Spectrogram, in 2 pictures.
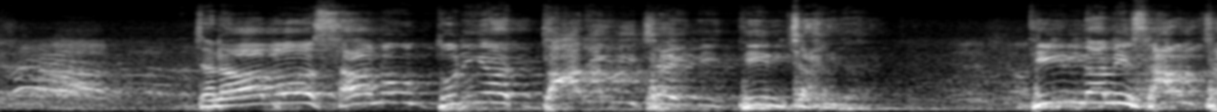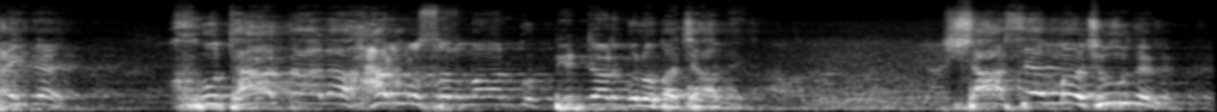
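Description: A man speaks forcefully into a microphone, heard over a loudspeaker.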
